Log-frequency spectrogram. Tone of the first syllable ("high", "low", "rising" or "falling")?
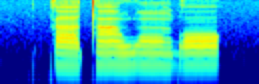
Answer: low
